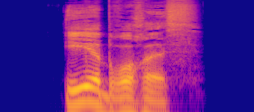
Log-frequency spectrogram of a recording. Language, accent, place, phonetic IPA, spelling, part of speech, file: German, Germany, Berlin, [ˈeːəˌbʁʊxəs], Ehebruches, noun, De-Ehebruches.ogg
- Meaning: genitive singular of Ehebruch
